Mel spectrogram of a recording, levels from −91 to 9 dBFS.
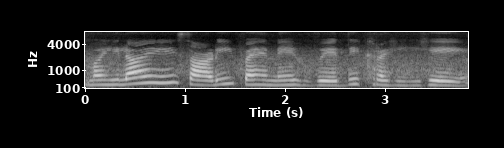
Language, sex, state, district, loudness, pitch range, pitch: Hindi, female, Madhya Pradesh, Dhar, -18 LUFS, 225-275 Hz, 245 Hz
